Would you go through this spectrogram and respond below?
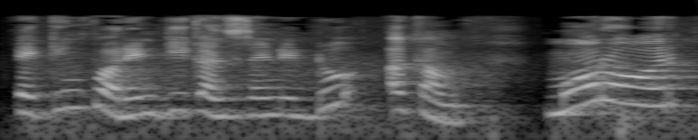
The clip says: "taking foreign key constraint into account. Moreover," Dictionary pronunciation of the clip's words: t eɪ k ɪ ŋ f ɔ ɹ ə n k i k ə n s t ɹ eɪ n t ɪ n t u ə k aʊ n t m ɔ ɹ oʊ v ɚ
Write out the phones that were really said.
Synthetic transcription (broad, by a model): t eɪ k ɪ ŋ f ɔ ɹ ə n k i k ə n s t eɪ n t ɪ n t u ə k aʊ n t m ɔ ɹ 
